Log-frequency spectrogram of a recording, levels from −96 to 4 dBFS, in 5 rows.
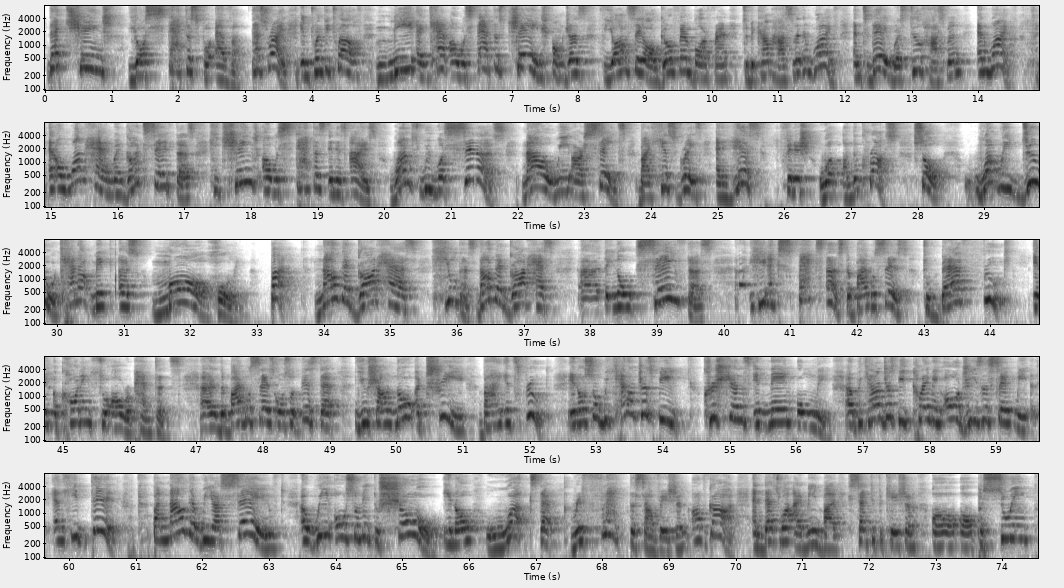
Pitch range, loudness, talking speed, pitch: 215-320 Hz, -22 LUFS, 140 wpm, 250 Hz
